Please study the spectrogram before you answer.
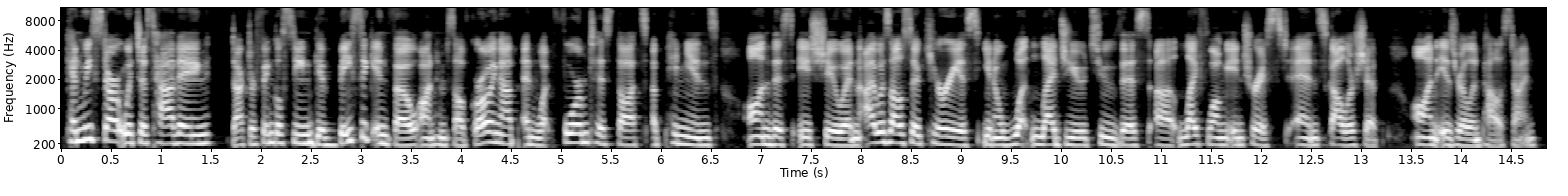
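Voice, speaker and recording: Low-voiced woman interview host. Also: normal speed, hardly any pauses. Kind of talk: interview questions.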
